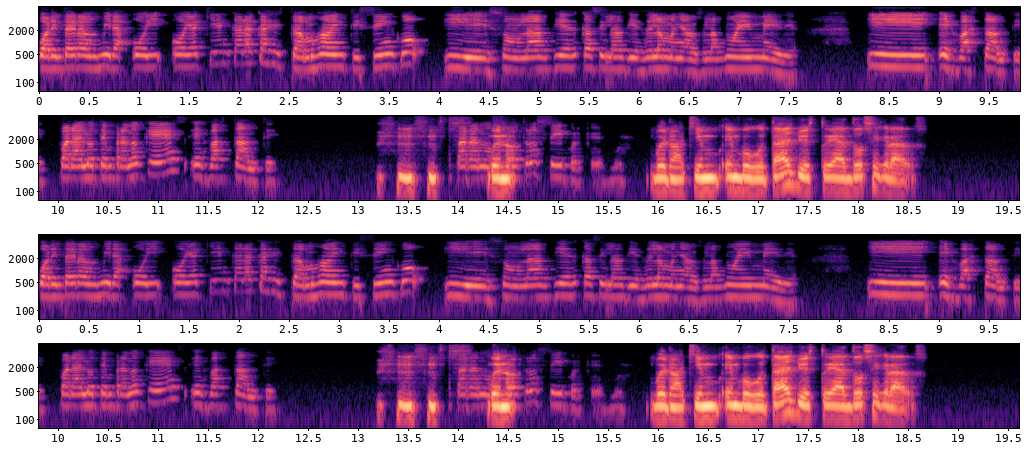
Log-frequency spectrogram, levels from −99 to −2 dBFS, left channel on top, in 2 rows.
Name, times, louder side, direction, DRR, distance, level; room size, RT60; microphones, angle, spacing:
voice 1, 0.0-7.6 8.3-12.2 14.0-15.7 16.7-16.8, left 4 dB, 60° left, 6.7 m, -33 dB
voice 2, 13.2-13.8 14.3-14.6 15.9-18.6, right 1 dB, 15° right, 2.2 m, -20 dB
head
